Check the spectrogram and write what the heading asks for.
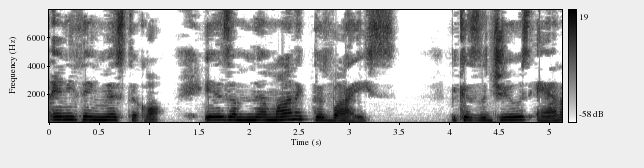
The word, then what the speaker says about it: mnemonic: It's a mnemonic. Mnemonic. That's a better pronunciation.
